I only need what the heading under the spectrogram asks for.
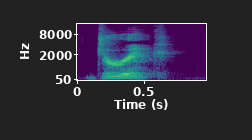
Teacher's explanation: It sounds like a J, doesn't it? But in in fact, it's a dr together.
